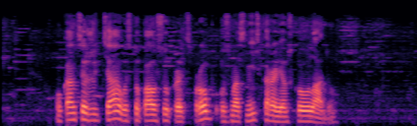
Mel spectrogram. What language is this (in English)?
Belarusian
